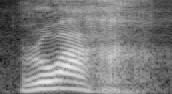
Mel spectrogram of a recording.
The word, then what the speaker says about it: ruach: hebreo es como suena ruach r Raúl u a c h pero la ch en el hebreo se pronuncia como J raj es la palabra para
